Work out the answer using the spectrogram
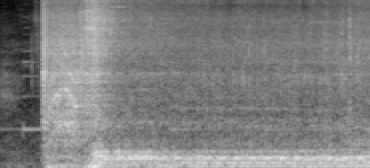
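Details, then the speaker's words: Thunderbird after engine pull, upgrades, new intake and rewiring, first cold start: quick crank, catches, settles to steady idle, slightly lumpy until warm; idle set too low can stall. Normal start and idle. "There you go. We don't know if the clutch works yet. This is a little wonky till she warms up."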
